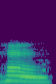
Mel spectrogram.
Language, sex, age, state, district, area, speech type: Bengali, female, 45-60, West Bengal, North 24 Parganas, urban, conversation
